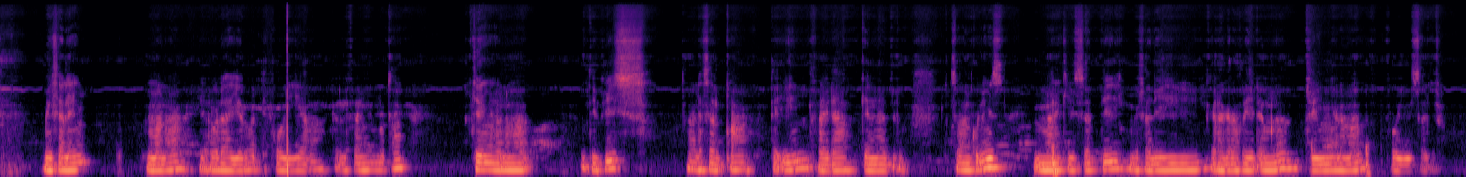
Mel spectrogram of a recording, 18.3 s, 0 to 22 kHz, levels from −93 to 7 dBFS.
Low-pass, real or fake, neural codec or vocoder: 19.8 kHz; fake; codec, 44.1 kHz, 7.8 kbps, Pupu-Codec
